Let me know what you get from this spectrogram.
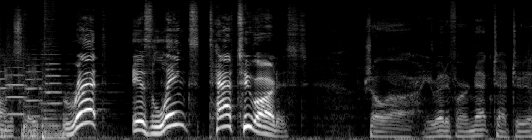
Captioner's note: southern accent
